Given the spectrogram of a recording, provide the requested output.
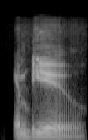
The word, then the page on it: imbue: American English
